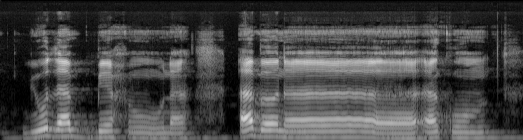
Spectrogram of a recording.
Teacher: حمزہ کو با ساکن کے ساتھ ملانا ہے، با جب ساکن ہو تو قلقلہ ہوگا، قلقلہ کریں گے۔ اب نون کو نرم سے پڑھیں گے، نون کے بعد الف مدہ، الف مدہ کے اوپر مدہ اصلی ہے، دائٹین الف مدار میں کھینچیں گے۔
